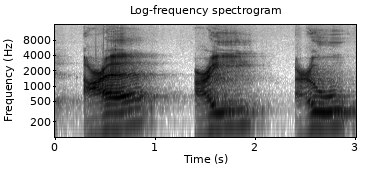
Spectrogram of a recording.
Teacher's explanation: Ya'ni siz bunda ayn harfini emas, o'sha aynan halqumning o'rtasini siqib qo'yaverasiz. Aynan shu siqib qo'yaverishlikda ayn harfini qanaqadir tovushi hosil bo'ladi.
